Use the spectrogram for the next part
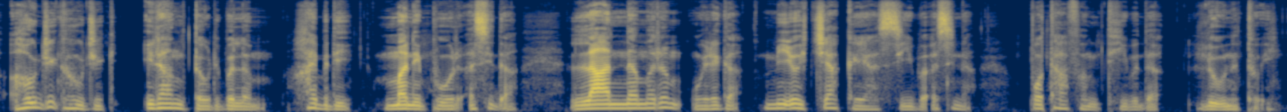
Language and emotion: Manipuri, sad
